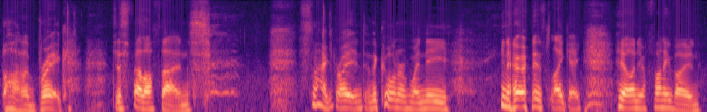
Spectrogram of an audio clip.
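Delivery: high, strained voice through laughter; in real pain. Real, not acted. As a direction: talk through a throbbing knee, half laughing. Explains knee hit, still hurting.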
